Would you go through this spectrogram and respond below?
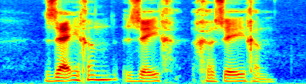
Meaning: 1. to slump, to fall down, to drop 2. to filter
- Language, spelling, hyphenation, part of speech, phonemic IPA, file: Dutch, zijgen, zij‧gen, verb, /ˈzɛi̯.ɣə(n)/, Nl-zijgen.ogg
